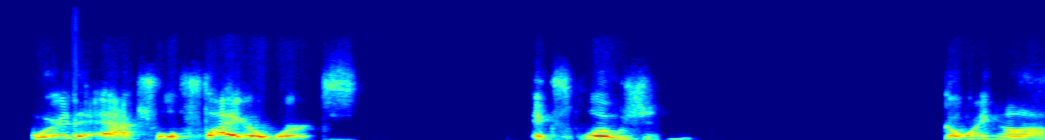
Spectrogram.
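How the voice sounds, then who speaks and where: A woman is speaking. Her pace is moderate. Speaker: network marketing member. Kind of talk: testimonial speech on livestream. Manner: animated.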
